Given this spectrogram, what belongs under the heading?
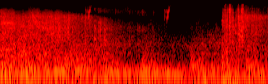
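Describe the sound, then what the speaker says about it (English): Missiles launch and explode in the mech combat game MechWarrior Living Legends, heard as a dense roaring rumble with deep booms and crackling blasts throughout a short, loud stretch. "Missiles away."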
